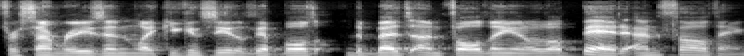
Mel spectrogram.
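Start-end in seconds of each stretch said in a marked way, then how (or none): 2.9-3.7 put-on androgynous English woman's voice. Imitating a bed announcing itself as it unfolds: androgynous English woman's voice. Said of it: "an androgynous, like, you know, English woman's voice".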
